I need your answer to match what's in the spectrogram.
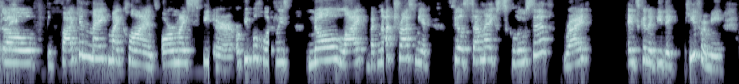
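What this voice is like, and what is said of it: Noticeable foreign accent. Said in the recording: “You probably can hear my accent. ... I sound like I'm from the calling center.”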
